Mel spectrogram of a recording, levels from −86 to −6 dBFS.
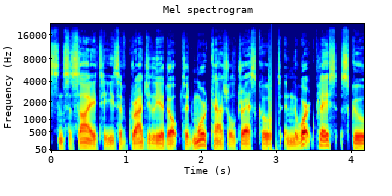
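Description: From 2.89 to 3.04 s the speech is broken by an intermittent contact: a loose connection opens for about 62 ms, cutting the signal to faint hiss. Unlike a clean digital dropout, the gap is framed by crackle where the contact breaks and remakes.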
